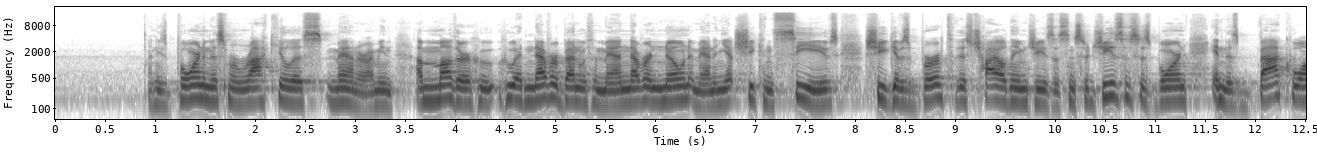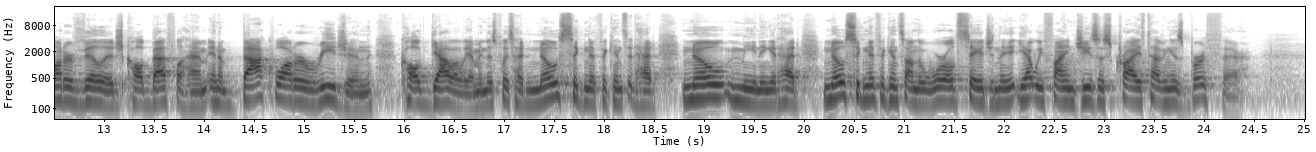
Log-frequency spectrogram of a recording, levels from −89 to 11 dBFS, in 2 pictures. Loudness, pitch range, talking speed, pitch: -20 LUFS, 140-165 Hz, 195 wpm, 150 Hz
